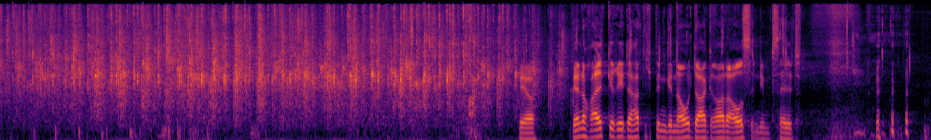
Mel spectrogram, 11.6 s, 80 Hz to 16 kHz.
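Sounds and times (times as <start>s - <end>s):
crowd applauding: 0.0s - 7.6s
speech: 6.5s - 10.1s, 11.0s - 11.2s.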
